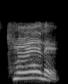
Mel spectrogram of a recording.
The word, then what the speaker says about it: Kanik: Broadcast, we have none other than the very own Kanik, known to many of you major marks out there as Kaniki.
